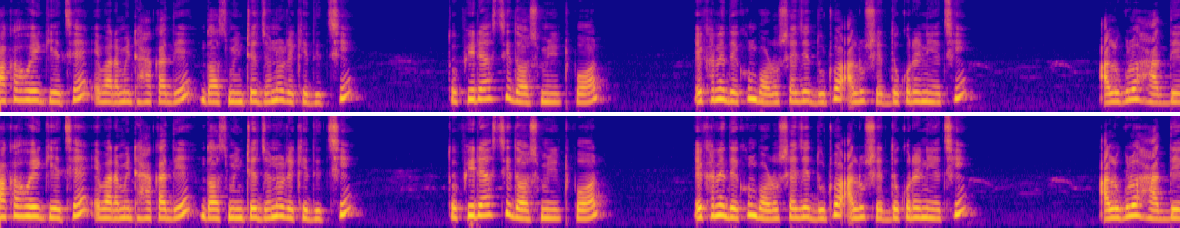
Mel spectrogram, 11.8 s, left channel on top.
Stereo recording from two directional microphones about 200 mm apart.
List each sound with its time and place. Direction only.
0.0 s a woman's voice: 15° right (ahead or behind)
10.9 s a woman's voice: 15° right (ahead or behind)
